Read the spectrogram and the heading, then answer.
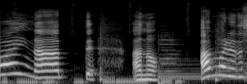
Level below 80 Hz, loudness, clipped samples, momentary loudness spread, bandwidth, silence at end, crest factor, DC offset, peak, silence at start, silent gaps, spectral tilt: -46 dBFS; -19 LUFS; under 0.1%; 12 LU; 18.5 kHz; 0 s; 18 dB; under 0.1%; -2 dBFS; 0 s; none; -4 dB/octave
